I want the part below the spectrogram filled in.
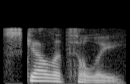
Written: skeletally

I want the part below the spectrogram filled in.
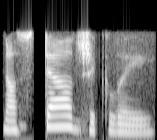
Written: nostalgically

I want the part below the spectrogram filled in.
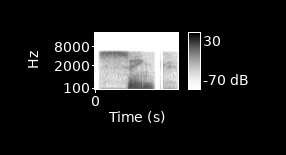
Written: Cinque Ports

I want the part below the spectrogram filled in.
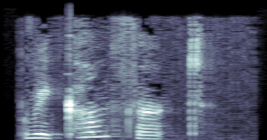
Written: recomfort

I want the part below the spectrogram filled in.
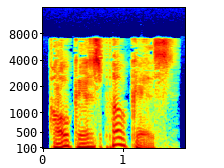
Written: hocus pocus

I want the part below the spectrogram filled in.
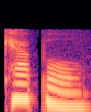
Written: Keppel

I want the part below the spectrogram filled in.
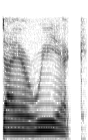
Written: diarrheic

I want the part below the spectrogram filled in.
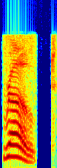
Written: wrote

